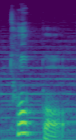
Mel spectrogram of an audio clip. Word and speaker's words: Toppo: you see in Japanese topo is pronounced well just like that with a hard o sound tole pull but not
